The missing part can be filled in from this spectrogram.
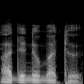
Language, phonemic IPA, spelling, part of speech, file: French, /a.de.nɔ.ma.tø/, adénomateux, adjective, Fr-adénomateux.ogg
- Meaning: adenomatous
